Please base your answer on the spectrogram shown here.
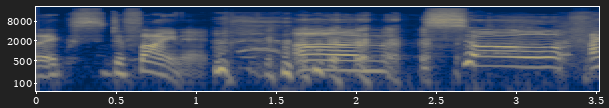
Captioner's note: laughter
